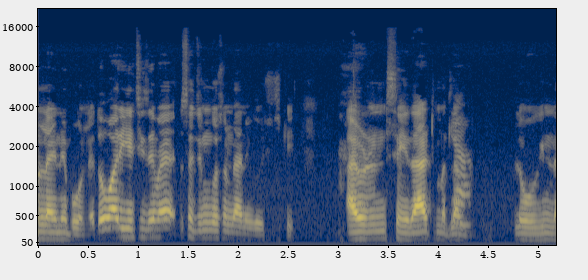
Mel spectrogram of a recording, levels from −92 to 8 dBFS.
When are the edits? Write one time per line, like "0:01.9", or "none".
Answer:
0:02.8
